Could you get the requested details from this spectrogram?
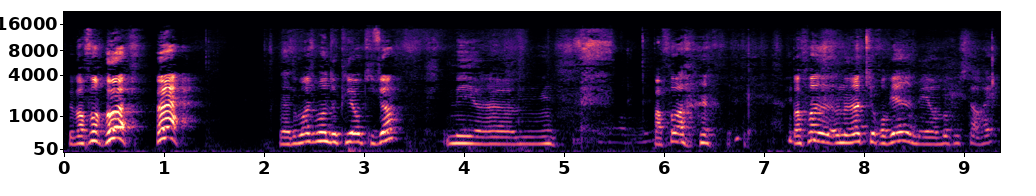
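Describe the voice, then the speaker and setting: A young man voicing a baker with Tourette's in an amateur comedy sketch, breaking off into sudden shouted tics and laughs. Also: sits high, moderate pace, close to an everyday voice. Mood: blurting.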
